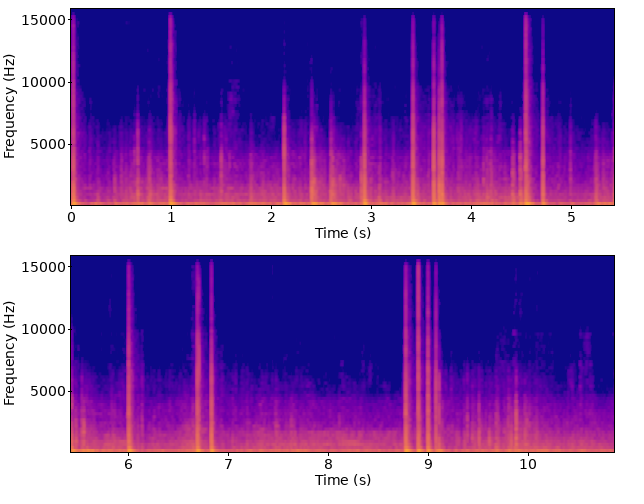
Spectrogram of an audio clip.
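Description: Aerial fireworks shells bursting, a string of sharp bangs at irregular intervals with a quick run of four near the end, over a steady low rumble.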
